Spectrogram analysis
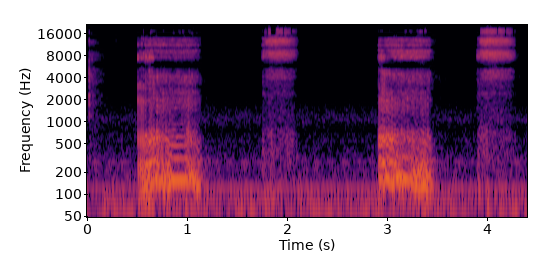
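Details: Sleeping female English Bulldog with her tongue hanging out snores indoors: two loud, rattling, low snorts about two and a half seconds apart, each separated by a softer, breathy exhale.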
